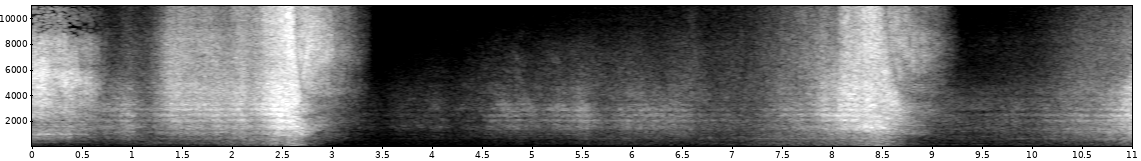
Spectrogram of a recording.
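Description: A downhill skateboard passing at high speed: the rushing roar of its urethane wheels on asphalt and of wind swells up and fades away, twice, peaking about two and a half seconds in and again near the end.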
